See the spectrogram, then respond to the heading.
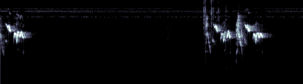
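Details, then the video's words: Lure song of a sooty-headed bulbul meant to make other birds answer: a short gurgling phrase, a pause, then a longer chattering, slurred phrase, with a thin steady high whine behind. "Suara burung Kutilang Gacor || Suara pancingan Kutilang bahan"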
